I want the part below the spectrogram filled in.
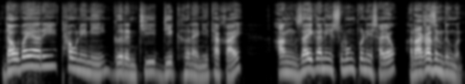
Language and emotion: Bodo, angry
